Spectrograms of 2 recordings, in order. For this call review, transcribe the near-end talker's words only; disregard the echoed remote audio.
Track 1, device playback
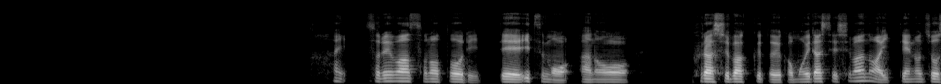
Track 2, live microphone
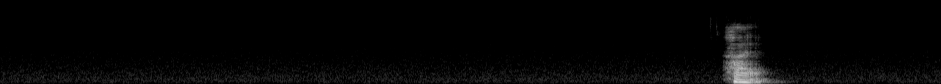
はい。

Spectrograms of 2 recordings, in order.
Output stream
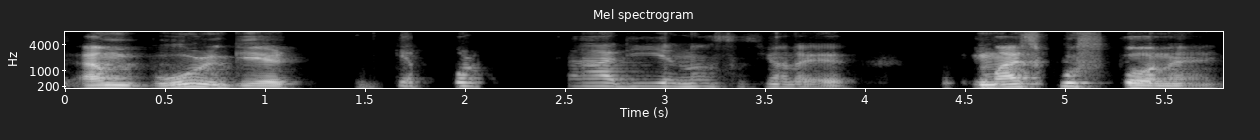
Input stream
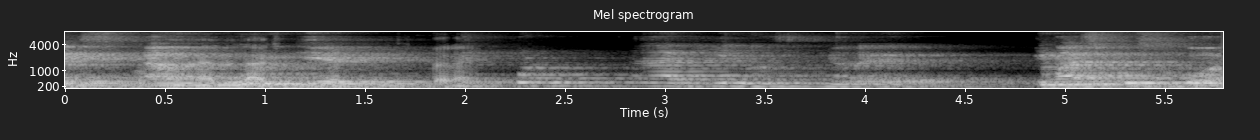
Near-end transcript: Uma realidade completamente diferente.

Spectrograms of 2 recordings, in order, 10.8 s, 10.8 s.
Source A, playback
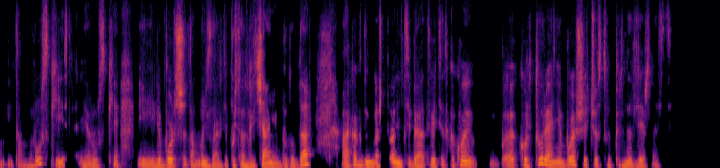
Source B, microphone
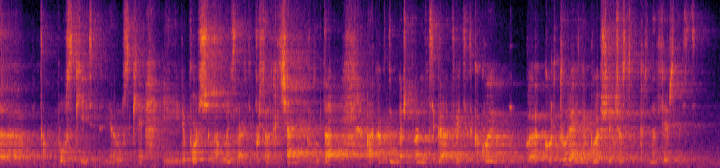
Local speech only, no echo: none

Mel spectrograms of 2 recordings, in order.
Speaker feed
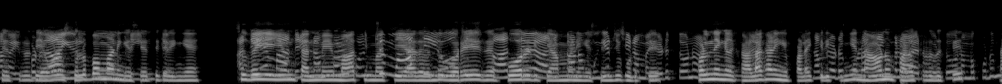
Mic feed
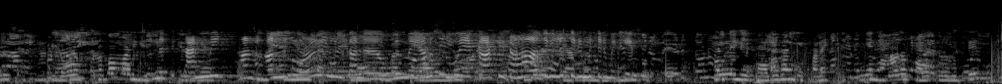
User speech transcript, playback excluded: அந்த தன்மை அந் அந்த குழந்தைங்களுக்கு அந்த உண்மையான சுவைய காட்டிட்டோன்னா, அதுங்களே திரும்பி, திரும்பி கேட்கும்.

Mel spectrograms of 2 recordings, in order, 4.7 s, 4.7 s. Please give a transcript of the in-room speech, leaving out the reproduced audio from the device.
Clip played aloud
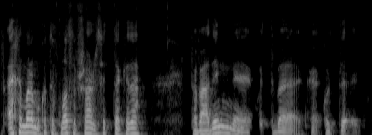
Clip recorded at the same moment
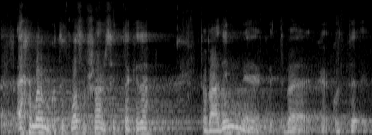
none

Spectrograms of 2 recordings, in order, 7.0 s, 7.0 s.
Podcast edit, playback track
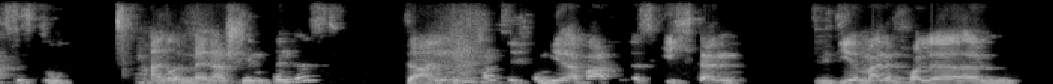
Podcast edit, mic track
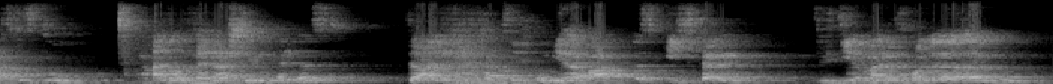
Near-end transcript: Ja, ja.

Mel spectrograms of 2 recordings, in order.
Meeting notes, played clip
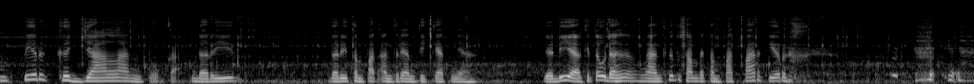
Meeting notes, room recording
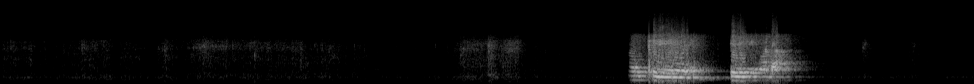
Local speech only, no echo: Oke, kayak gimana?

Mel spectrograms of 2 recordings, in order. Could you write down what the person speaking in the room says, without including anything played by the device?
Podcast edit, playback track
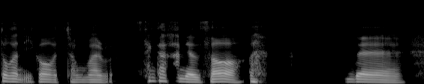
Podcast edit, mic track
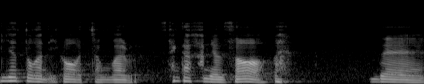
none

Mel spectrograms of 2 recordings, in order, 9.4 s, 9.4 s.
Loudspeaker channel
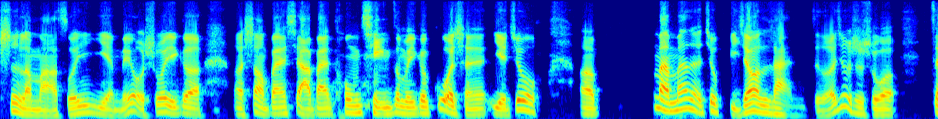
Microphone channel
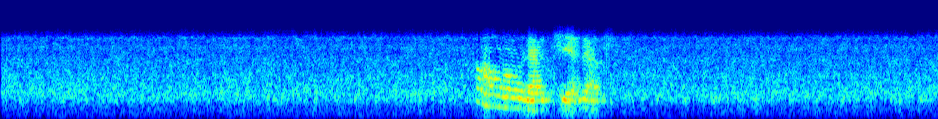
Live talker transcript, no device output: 哦，了解了解。

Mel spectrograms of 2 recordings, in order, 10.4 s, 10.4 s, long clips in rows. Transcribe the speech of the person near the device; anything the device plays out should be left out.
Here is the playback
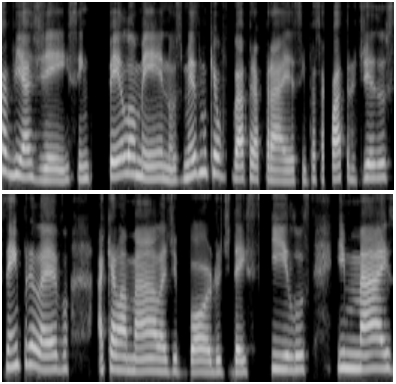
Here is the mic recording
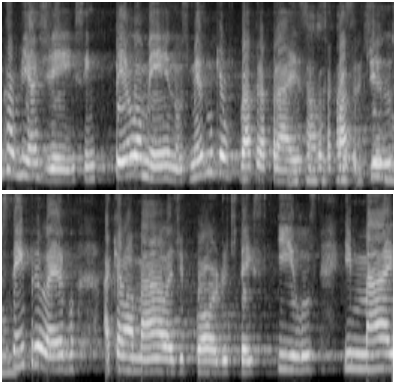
Você acha que faz sentido?

